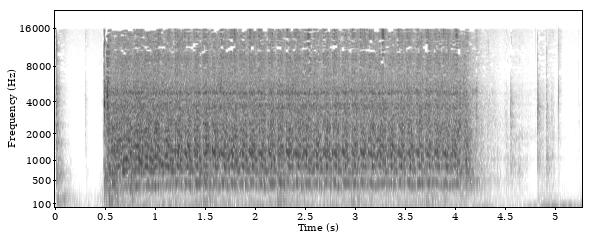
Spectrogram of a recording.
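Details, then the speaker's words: Ford 7.3 IDI diesel in neutral, cranked by shorting the starter terminals with a wrench while bleeding injector lines loosened an eighth turn: steady cranking, about four compression beats a second, no start, air in the lines. Bubbles appear at one injector. "aha as you can see that cylinder there has bubbled a little little bit so what we're going to do is we're going to tighten this guy up"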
